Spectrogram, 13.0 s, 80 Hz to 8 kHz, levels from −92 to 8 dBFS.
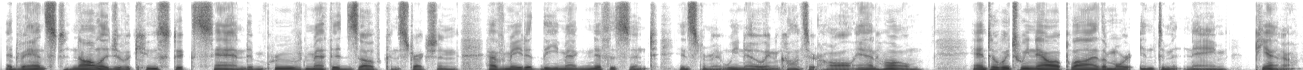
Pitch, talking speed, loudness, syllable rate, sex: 100 Hz, 150 wpm, -19 LUFS, 4.7 syllables/s, male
